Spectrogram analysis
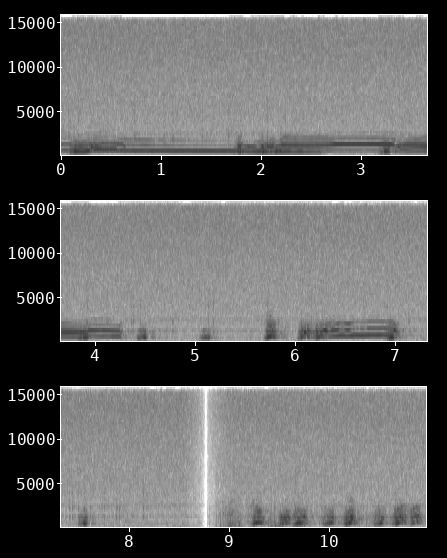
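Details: Coyotes interacting and fighting over a bison carcass: several wavering, sliding howls in overlapping voices, then a burst of short, rapid yips and yelps after a brief silence.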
